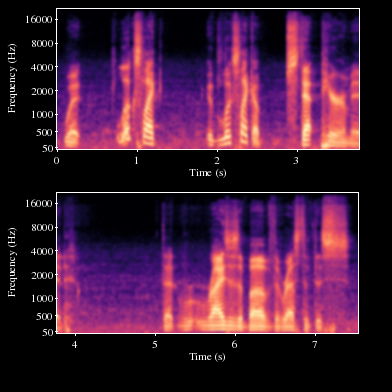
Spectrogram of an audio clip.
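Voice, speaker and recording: Man, lowish pitch, smooth clear tone, game master, improvised sci-fi narration, halting, thinking aloud. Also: fairly bright tone.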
